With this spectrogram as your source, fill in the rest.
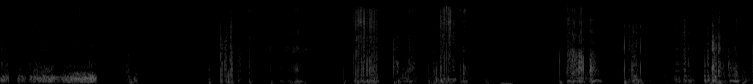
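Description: Long nails tap and scratch the abrasive surface of a long, thin, flat, solid emery nail file with pink edges lying on a table. Short gritty rasps and light taps come in quick, irregular bursts, bright and scratchy, with brief quiet gaps between strokes.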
